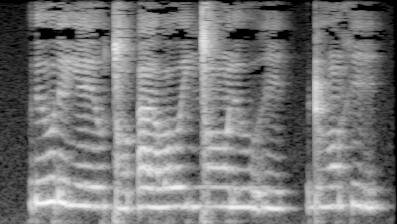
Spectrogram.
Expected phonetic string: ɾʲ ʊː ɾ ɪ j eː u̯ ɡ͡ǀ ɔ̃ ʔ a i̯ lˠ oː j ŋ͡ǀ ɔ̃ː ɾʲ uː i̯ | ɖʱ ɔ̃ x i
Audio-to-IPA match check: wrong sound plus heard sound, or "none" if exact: none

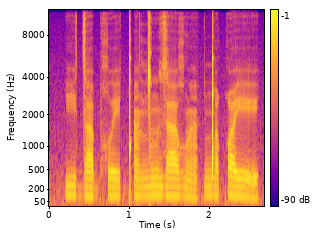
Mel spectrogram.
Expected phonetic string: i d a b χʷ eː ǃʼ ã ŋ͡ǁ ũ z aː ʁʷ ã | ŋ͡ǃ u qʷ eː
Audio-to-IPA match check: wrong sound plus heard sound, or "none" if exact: ŋ͡ǁ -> ŋ͡ǀ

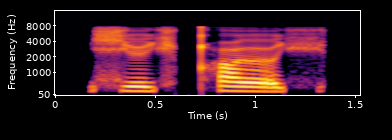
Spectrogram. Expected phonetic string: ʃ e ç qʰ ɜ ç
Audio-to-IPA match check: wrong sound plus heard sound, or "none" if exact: ʃ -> ɕ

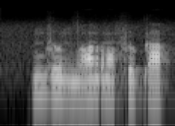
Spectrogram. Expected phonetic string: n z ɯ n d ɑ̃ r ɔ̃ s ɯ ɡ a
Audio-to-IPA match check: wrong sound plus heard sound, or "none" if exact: none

